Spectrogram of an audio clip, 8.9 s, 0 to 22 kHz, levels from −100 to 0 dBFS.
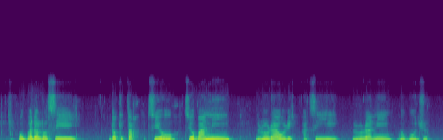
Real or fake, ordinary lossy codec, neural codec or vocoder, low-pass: real; Opus, 16 kbps; none; 7.2 kHz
